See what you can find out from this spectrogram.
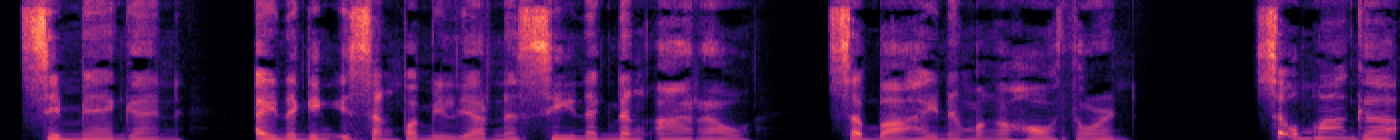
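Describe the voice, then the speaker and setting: A woman's voice: fairly low pitch, dark tone, no echo, clean studio sound. A woman with a Filipino accent reading a scripted romance story as an audiobook narrator.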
